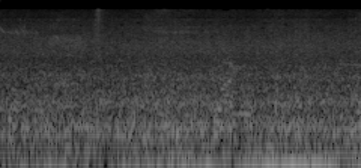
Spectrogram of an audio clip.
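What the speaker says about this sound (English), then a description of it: "it's rather unnerving, almost scary how fast the water is flowing at the moment" The flooded River Severn at Ironbridge rushing past fast, a continuous broad roar of churning water with wind buffeting the microphone, and no voices.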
